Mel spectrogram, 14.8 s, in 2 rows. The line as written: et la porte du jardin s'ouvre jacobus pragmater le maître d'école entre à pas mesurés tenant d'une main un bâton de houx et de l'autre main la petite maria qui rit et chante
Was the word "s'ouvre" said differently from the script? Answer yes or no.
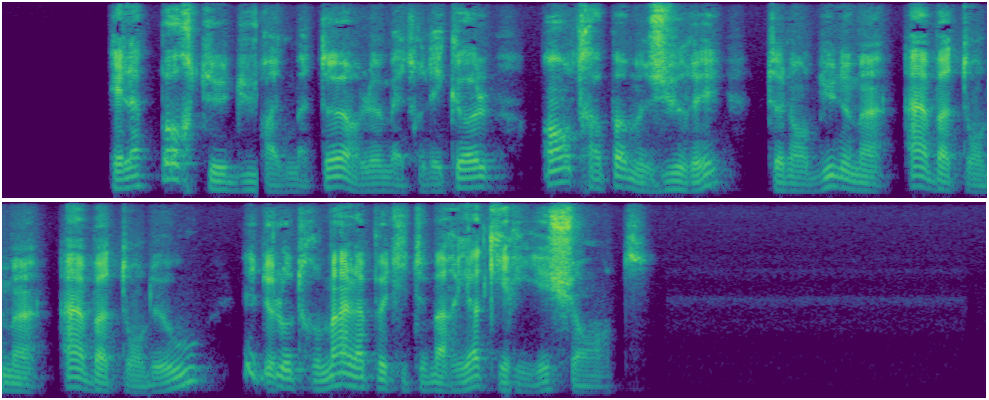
yes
